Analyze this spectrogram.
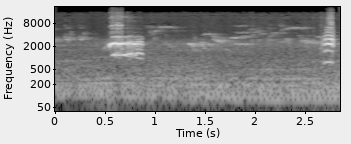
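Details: Oriental magpie-robin in steady, varied song, played to coax other magpie-robins to sing. A single loud grating note stands out, with faint twittering and a short second rasp near the end over background hum.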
